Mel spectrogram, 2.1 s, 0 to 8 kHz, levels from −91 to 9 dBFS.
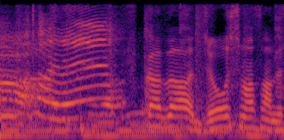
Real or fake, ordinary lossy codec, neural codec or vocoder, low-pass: fake; none; codec, 16 kHz, 6 kbps, DAC; 7.2 kHz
